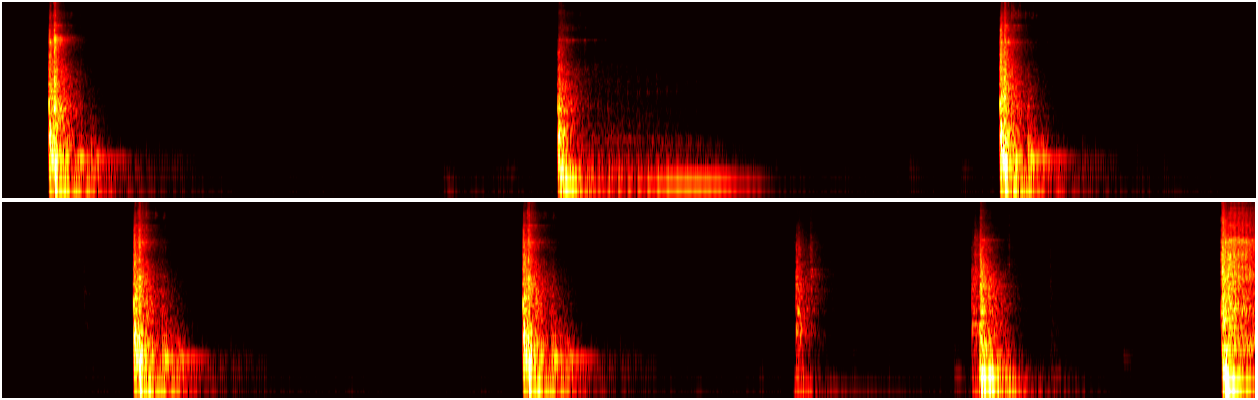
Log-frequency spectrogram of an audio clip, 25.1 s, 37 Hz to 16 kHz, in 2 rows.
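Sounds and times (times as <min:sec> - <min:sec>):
door banging against backstop: 0:05.6 - 0:07.6, 0:24.8 - 0:25.0.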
